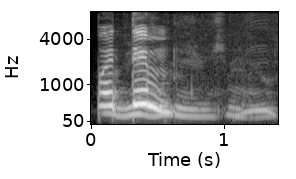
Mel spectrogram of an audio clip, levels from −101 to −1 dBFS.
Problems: background sounds at intervals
